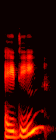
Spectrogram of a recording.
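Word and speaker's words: Étaín: Pagan Ireland would celebrate and honor the goddess Aideen. It's spelled Etain.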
